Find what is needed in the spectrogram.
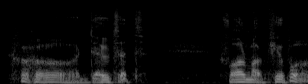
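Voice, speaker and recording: Using a put-on character voice, a man speaks raspy and fairly slowly at a fairly low pitch. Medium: video game. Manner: chuckling, bawdy.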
